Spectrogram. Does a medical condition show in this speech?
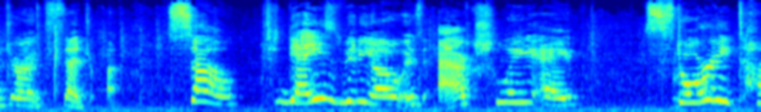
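Yes: cerebral palsy; affects balance.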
